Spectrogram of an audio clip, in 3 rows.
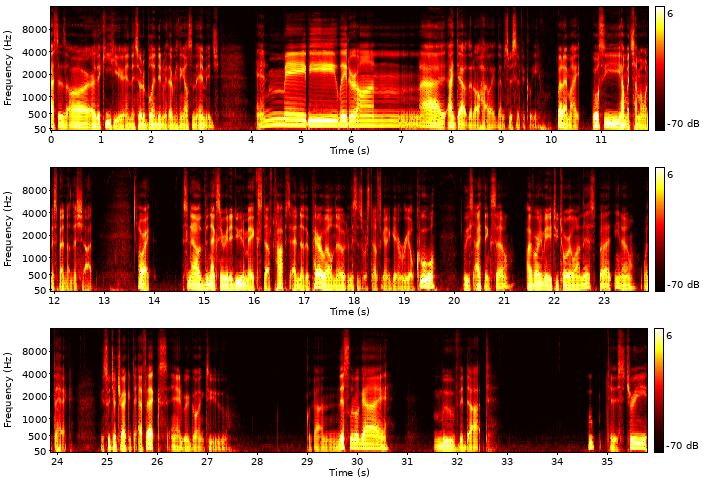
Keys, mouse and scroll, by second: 0.6 click, 14.4 click, 16.2 alt+Num_Lock, 16.3 p, 17.5 click, 23.8 click, 27.1 click, 29.1 click, 31.5 click.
